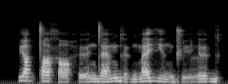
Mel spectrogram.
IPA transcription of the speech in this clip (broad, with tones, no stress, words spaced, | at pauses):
y˥ɡtˤɵ˧xɑ˩ hø˩˧ndæ˧˥mɡø˩˧ɡmæ˥ vʲu˧nd͡ʒy˩˧lø˥ɡ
